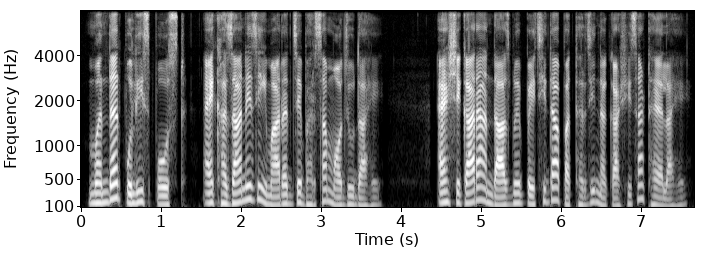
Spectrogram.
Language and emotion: Sindhi, neutral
